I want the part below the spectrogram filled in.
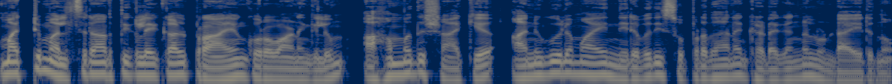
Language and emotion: Malayalam, neutral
